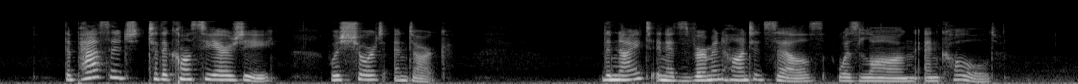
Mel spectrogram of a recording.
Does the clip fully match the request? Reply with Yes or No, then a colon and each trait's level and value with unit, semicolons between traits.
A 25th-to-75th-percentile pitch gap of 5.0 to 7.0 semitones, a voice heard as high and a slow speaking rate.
Yes: wide, 5.4 semitones; high, 205 Hz; slow, 110 wpm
